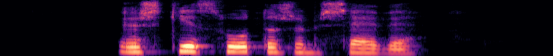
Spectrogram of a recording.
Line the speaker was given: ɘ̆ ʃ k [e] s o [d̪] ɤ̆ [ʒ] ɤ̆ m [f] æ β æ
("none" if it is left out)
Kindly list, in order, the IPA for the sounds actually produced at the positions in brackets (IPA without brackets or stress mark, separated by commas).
e, t̪, ʒ, ʃ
